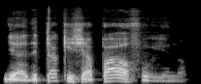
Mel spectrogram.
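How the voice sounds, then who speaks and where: A man's voice: medium pitch, a little fast, a bit bright, husky. A Kenyan man speaking as a panelist in casual talk, often agreeing, and mixing English with Swahili.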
